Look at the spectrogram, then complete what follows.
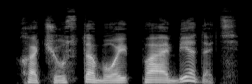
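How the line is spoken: Calm reply. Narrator (Russian): спокойно отозвалась Мэдисон

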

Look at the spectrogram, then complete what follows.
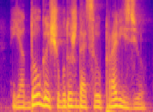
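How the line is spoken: Furious impatient bark. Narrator (Russian): рявкнул Дайсан, яростно сверкнув глазами, теряя терпение

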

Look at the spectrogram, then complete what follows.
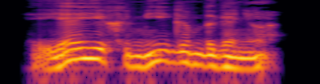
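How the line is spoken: Strangely calm voice. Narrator (Russian): Робин … каким-то странным спокойным голосом заявил

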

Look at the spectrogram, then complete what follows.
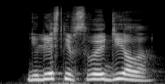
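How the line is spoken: Barking. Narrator (Russian): рявкнул на него Огнегриф

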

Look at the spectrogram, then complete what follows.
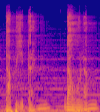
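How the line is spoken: Faint dazed murmur. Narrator (Vietnamese): Cô ta miệng khẽ mấp máy

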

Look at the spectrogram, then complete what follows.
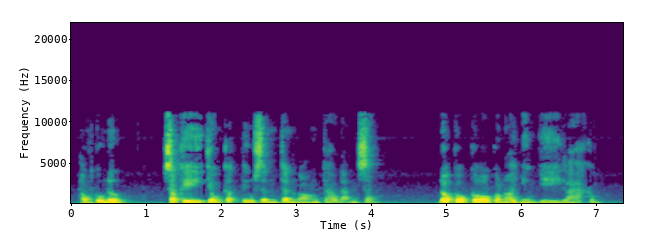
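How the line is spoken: Sighing question. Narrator (Vietnamese): Chàng buông tiếng thở dài rồi hỏi Hồng Y Nữ Sảo Nhi

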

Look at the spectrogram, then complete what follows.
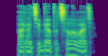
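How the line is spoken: Strained flat unnatural voice. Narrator (Russian): произнес каким-то не своим, зажатым, невыразительным голосом

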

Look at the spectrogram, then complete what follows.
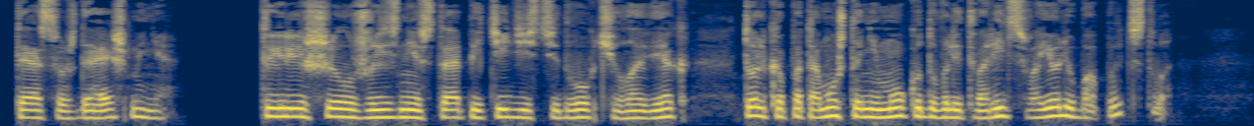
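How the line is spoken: Strained, barely controlled calm. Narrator (Russian): Генри старался говорить очень спокойно, но ему это плохо удавалось

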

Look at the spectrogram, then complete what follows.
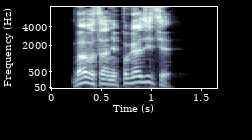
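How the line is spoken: Shouted. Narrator (Russian): крикнул я

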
